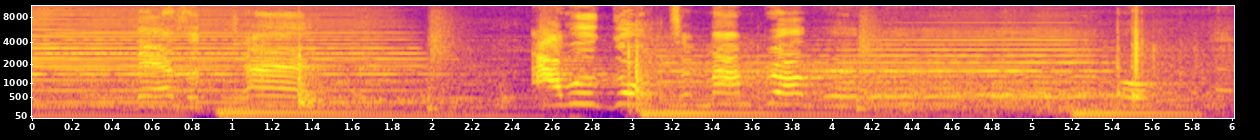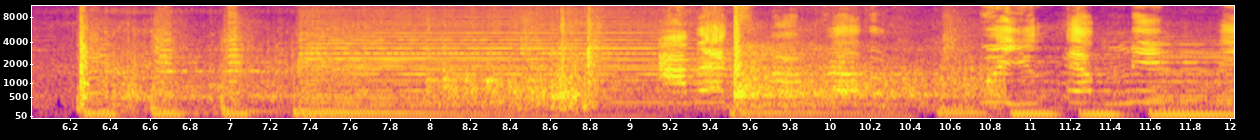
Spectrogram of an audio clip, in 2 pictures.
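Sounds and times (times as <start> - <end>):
background music: 0.0 - 12.0
skateboard clacking: 0.5 - 3.2, 4.2 - 12.0
skateboard wheels rolling: 0.7 - 12.0.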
